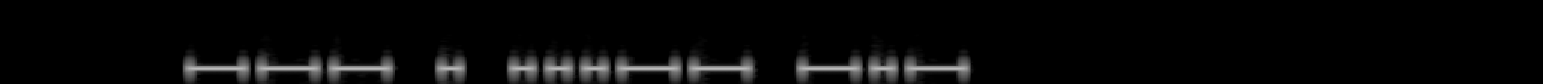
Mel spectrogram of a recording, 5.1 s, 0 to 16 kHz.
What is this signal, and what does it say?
Morse code, heard as a keyed tone, about 20 wpm, 700 Hz. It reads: OE3K
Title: DXCC-100 Call Signs - 4 Characters - Repeated 3x - 20wpm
